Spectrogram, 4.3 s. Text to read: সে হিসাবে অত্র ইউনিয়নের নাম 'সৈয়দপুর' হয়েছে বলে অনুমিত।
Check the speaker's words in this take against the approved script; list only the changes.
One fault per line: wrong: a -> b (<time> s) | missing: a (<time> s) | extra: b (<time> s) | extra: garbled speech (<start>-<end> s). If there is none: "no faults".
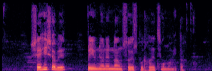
missing: অত্র (1.2 s)
missing: বলে (3.2 s)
